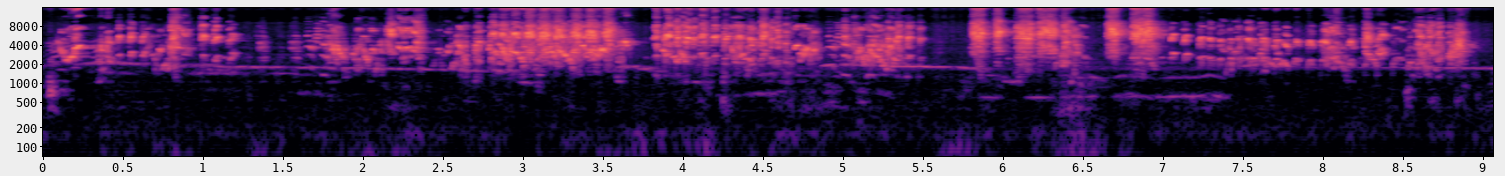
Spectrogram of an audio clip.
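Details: Several budgies eating corn keep up continuous chirping and rattling warbles, loudest in the middle, with a faint sustained whistle underneath.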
